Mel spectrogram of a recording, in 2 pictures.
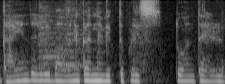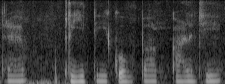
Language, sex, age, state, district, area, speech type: Kannada, female, 18-30, Karnataka, Uttara Kannada, rural, spontaneous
